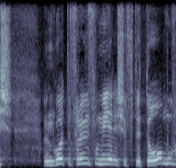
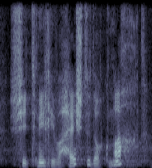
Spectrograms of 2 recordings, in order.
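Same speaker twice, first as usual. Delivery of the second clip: muttered self-reproach; 7 semitones lower, 8 dB quieter than usual. Retold or imitated.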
